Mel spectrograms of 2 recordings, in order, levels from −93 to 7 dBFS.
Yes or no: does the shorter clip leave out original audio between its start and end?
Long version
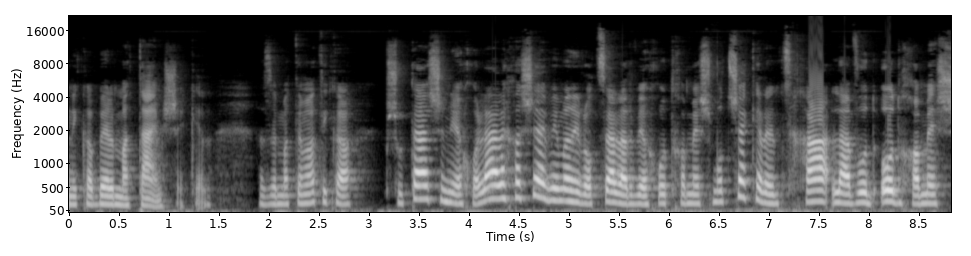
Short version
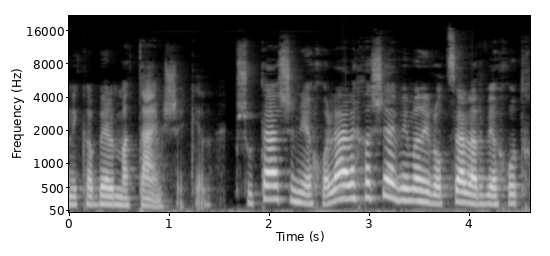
yes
